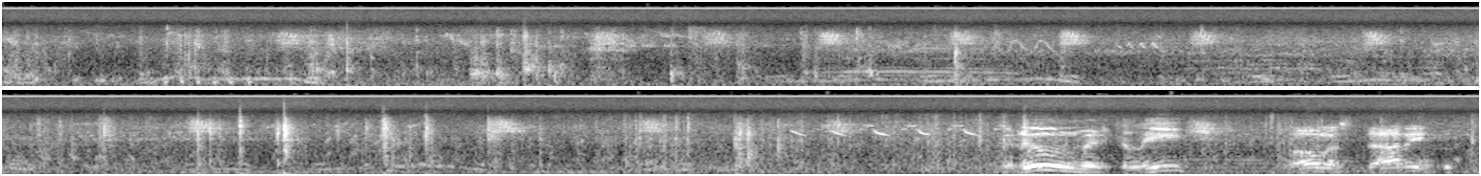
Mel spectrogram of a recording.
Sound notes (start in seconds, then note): none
